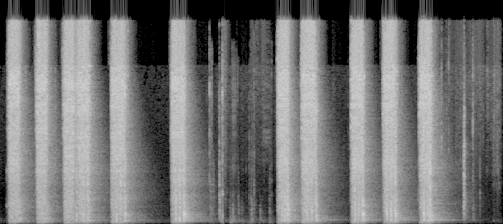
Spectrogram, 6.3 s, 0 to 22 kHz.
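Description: Ratchet clicks in quick bursts while the upper control arm bolts are snugged on a 2008-2012 Honda Accord, several close, loud runs of rapid clicking separated by short pauses.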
